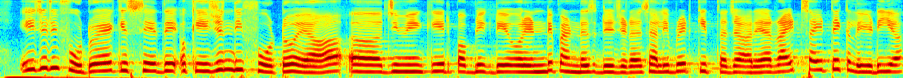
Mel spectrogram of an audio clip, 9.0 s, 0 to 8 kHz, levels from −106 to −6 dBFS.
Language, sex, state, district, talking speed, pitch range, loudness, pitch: Punjabi, female, Punjab, Kapurthala, 185 wpm, 250-290 Hz, -10 LUFS, 265 Hz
